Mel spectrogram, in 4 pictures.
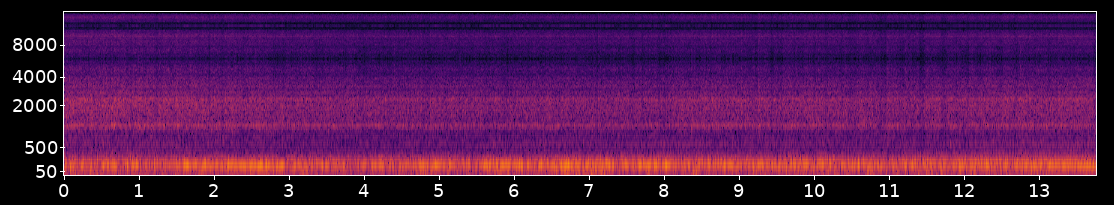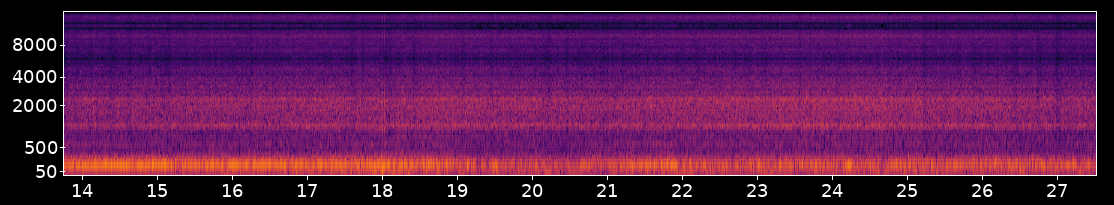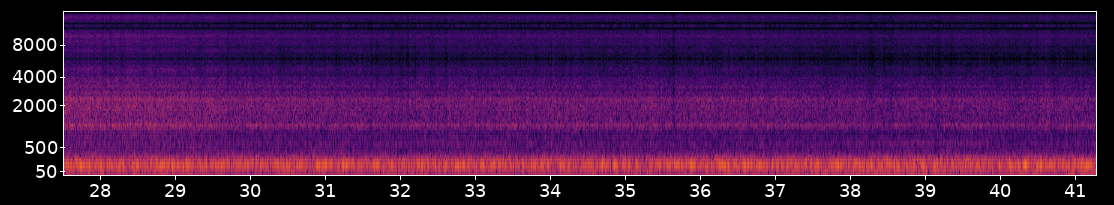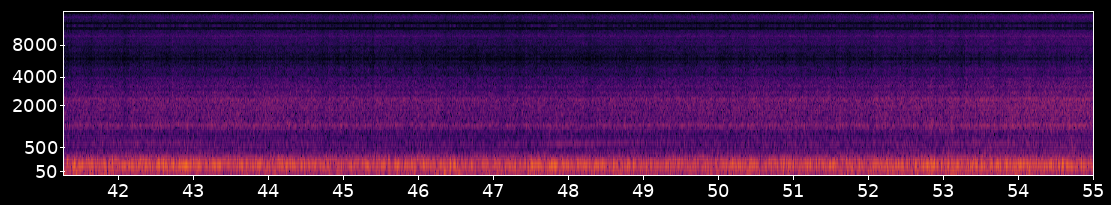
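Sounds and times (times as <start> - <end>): wind noise: 0.0 - 33.7
car engine drone: 0.0 - 55.0
road noise: 0.0 - 55.0.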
